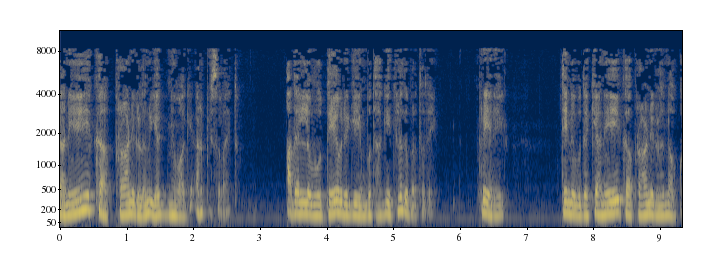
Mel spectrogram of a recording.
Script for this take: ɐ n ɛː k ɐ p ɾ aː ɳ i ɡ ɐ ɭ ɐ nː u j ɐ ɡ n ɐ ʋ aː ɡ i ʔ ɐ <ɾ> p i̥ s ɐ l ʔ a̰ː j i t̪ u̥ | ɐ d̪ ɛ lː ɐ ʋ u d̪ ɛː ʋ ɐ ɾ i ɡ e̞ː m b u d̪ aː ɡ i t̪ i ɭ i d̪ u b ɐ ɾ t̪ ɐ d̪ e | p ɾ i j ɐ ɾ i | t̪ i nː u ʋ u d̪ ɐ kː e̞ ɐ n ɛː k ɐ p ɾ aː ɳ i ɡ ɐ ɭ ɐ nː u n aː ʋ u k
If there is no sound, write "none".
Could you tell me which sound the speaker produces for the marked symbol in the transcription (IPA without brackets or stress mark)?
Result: ɾ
